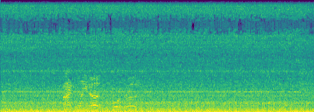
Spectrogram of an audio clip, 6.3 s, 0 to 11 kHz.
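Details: 1969 Mach 1 Mustang, apparently a 302 V8, sat almost 10 years, newly started: steady, even idle rumble with no knocking or misses; a bottom-end knock appeared only later.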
